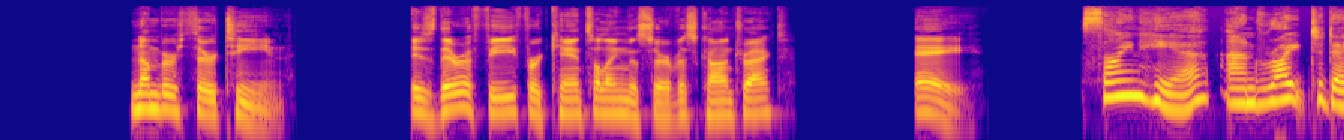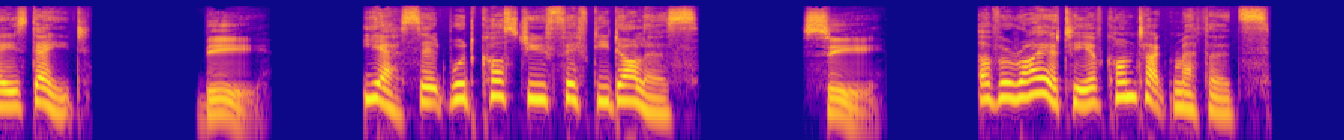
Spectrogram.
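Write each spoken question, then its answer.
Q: Is there a fee for canceling the service contract?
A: B: Yes, it would cost you $50.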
